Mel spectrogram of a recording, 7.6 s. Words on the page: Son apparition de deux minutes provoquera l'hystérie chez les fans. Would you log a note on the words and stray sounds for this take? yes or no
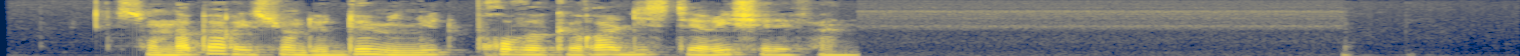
no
